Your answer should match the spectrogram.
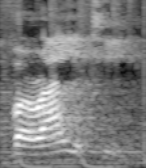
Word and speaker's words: variety: En inglés esta palabra se pronuncia variety. Variety, ¿ok? Porque sé que por ahí algunos tienen dificultades de cómo pronunciarla. Aquí les recuerdo. Variety.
